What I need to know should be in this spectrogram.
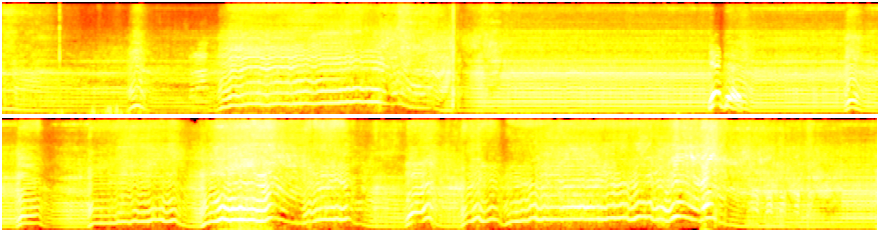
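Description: A small model car engine whines and revs up and down.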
